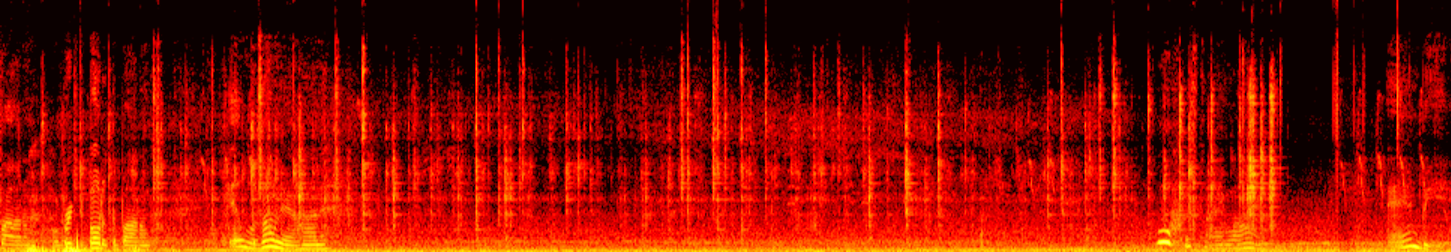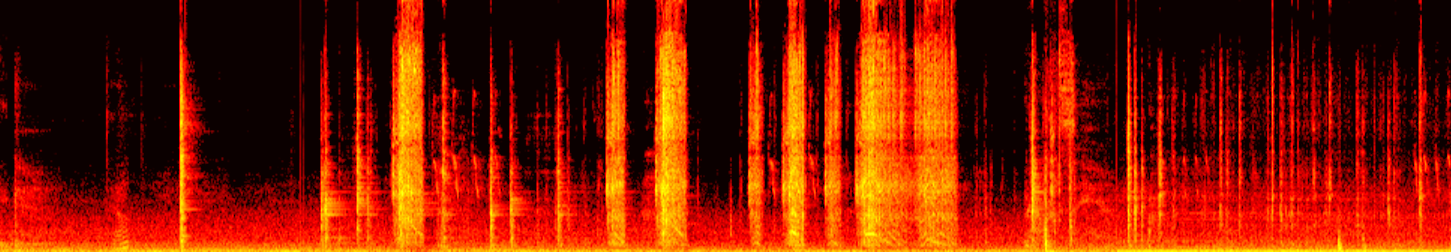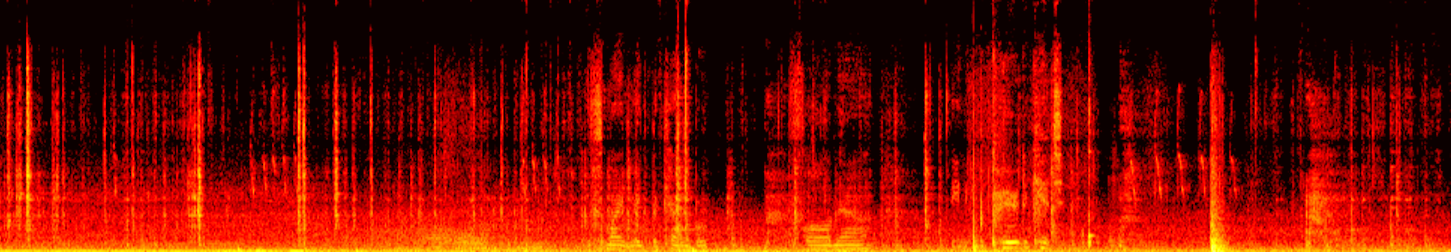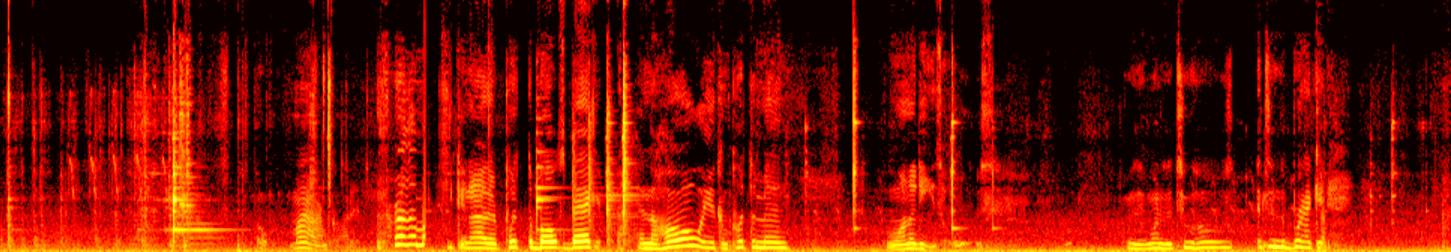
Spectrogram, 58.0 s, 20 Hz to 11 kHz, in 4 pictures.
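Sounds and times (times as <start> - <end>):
steady low rumble: 0.0 - 18.7
metallic clicks of hand tools: 17.7 - 24.2.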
